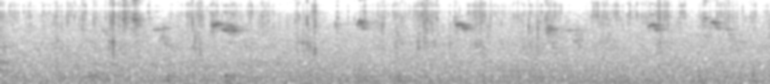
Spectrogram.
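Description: Hands kneading raw minced beef with ground spices and onion paste on a glass plate: faint, irregular short sticky squishes, about three a second.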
